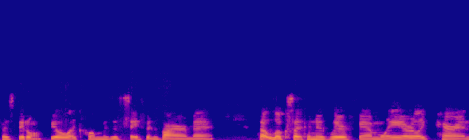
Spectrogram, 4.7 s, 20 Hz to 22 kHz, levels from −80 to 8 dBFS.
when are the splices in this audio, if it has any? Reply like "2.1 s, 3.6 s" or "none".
2.4 s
